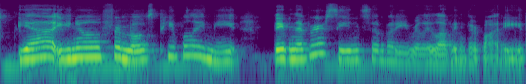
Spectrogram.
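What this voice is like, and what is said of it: American accent. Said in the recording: “I love your accent because every time I speak to an American”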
